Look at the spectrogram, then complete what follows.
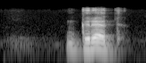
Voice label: "Grad" vulture, kashmiri birds

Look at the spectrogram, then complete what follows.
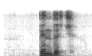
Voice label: "Pindich", birds of kashmir

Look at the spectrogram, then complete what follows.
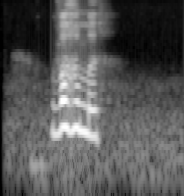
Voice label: "wahmu" fear, kashmiri

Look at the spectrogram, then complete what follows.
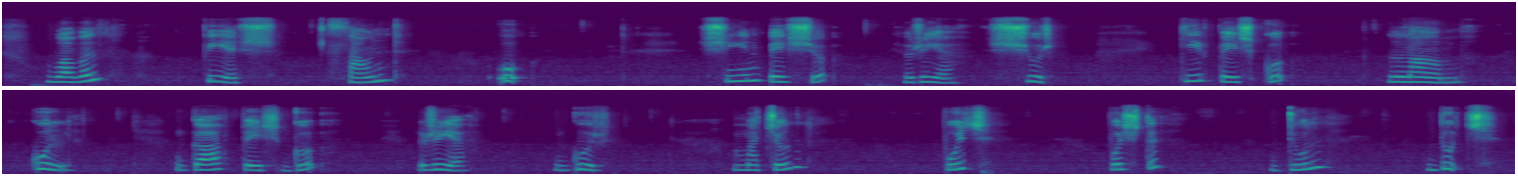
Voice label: Vowel kashmiri vowels kashmiri language

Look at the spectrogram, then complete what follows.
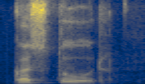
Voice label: "Kostoor", kashmiri; kashmiri birds

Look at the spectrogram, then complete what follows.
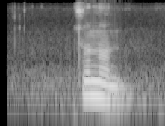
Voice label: "tsunun", kashmiri

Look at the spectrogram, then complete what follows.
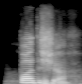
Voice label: "paadshah" king, kashmiri

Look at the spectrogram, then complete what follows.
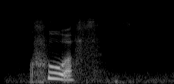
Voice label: "khof" kashmiri fear

